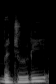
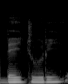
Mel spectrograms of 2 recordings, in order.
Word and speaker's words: Bajuri: the question above is the imam's name pronounced bajuri or beijuri or is both acceptable they're both because the actually refers to himself in both ways as well in his writings right so is it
